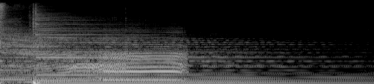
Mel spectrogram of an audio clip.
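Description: A single drawn-out cow moo, loud, lasting about a second and a half before cutting off, with a steady low hum carrying on underneath afterward.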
